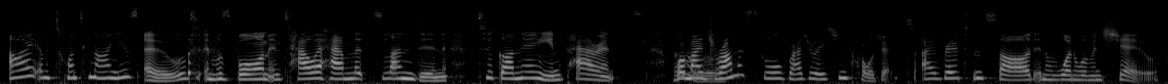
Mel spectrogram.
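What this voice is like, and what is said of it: Put-on posh London English accent. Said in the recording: “I'm so tempted to do this in an accent. ... Sorry, London. ... She doesn't sound like this. ... I sound like the Dowager Countess.”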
